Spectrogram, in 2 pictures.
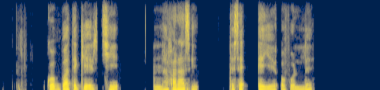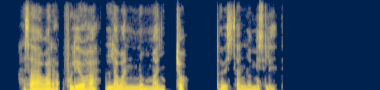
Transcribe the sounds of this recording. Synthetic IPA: ɡ̥ɔbːat̪ɛɡeːɾt͡ʃḭː | nɐfɐɾaːsɪ | t̪ɛsɛ | ɛjɛʔɔfɔlːɛ | hɐsaːwɐɾɐfʊlɛjɔɦalɐwɐnːɔmɐɲt͡ʃːɔ | t̪ʼɐbɪsːɐ̰nːɔmɪsɪleːt̪ɪ̥

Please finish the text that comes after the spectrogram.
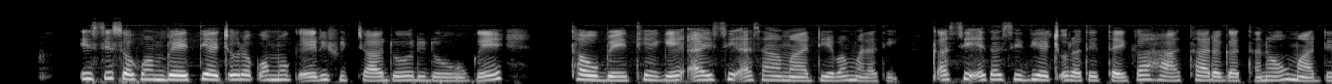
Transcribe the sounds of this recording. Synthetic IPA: ʔɪsːɪsɔfɐnbe̞ːt̪ːɪjɐt͡ʃʼʊɾɐkʼɔmɔkʼeːɾɪfɪt͡ʃːaːd̪o̞ːɾɪd̪oːɡe̞ː | t̪ʰɐwʊbe̞ːt̪ʰːɪjɐɡe̞ːʔɐjsːɪɐsaːmaːd̪ːɪjɛbɐmɐlɐt̪ɪ | kʼɐsːɪɛt̪ɐsɪd̪ɪjɐt͡ʃʼʊɾɐt̪ɛt̪ːɐjkːɐɦaːt̪ʰːaːɾɐɡɐt̪ʰːɐnɐwʊmaːd̪ːɪ

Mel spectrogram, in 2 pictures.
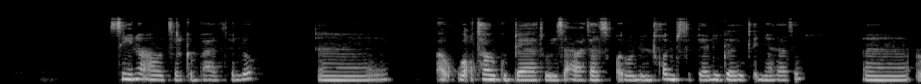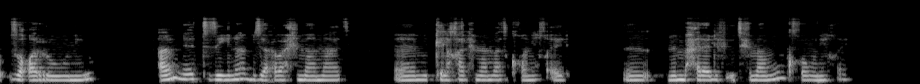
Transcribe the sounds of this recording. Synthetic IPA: z̥e̞naʔawɔt̪ɨɾkʰɨbːahalt̪ʰɐlːo̞ | wɔχʼt̪ʰawiɡud̪ːajat̪wɔjzaʕβat̪ʰat̪z̥ɨkʼɐ̰ɾβɐlːunt̪ɨ̥xo̞nbɨzɨt̪ʰɐfɐlalɐjuɡazet̪ʼɐɲːat̪ʰat̪ʰɨn | zɨχʼɐrːɨβʊnɨjːu | ʔaβnɐt̪ze̞jnabɨzaʕβaħɨmamat̪ | mɨkʰːɨlxalħɨmamat̪kʰɨ̥xonjɪxʔɨ̰l | mɨmːaħalalɐfiʔut̪ʰi̥ħɨmamunkʰɨ̥xɐwːʊnjɪxʔɨl

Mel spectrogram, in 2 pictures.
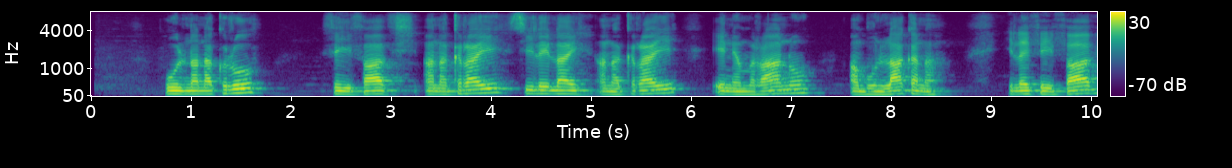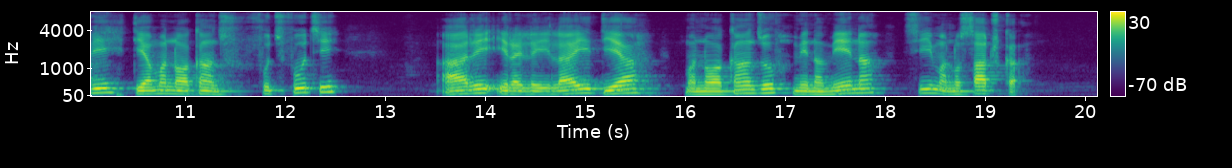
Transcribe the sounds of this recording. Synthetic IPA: ulunanakiɾu | v̥eivavi̥anakiɾajsileilaja̰nakiɾaj | ḛnamiranu | ambunilakanə | ilajveivavid̪̥iəmanoakand͡zu̥fut͡si̥fut͡si | a̰ɾiiɾajlejilajd̪iə | manoakand͡zumenəmenə | simanosaʈ͡ʂu̥kə

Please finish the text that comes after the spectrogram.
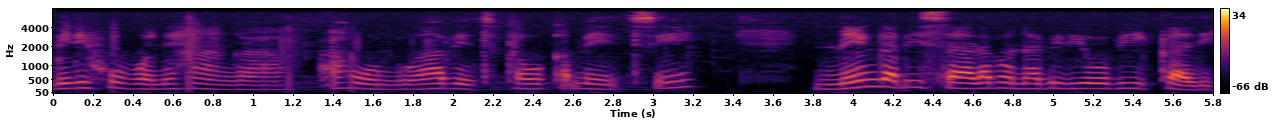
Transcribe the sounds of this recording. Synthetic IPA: βilixuβo̞ne̞xaŋɡaːxuːnduaβet͡si̥kawokamet͡si | ne̞ŋɡaβisalaβonaβilioβikali

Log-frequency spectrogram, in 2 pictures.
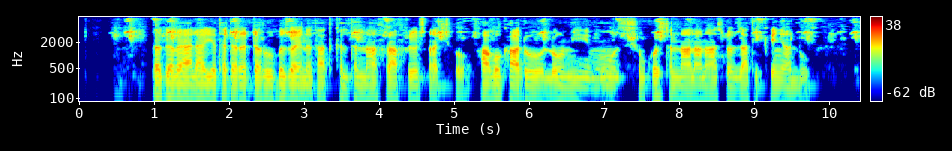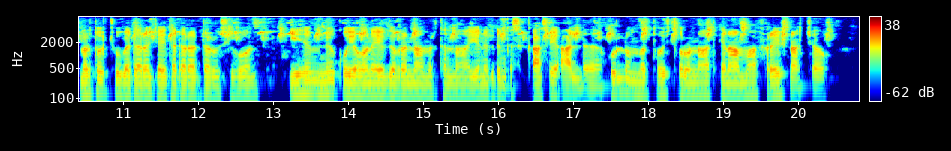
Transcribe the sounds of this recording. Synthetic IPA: b̥əɡəβəjalajːɛt̪ʰəd̪əɾəd̪ːəɾubɨzuajnət̪ʰat̪kʰɨlt̪ʰɨnːafɨɾafɨɾiwo̞t͡ʃːna̰t͡ʃːɛ̰waβo̞kʰad̪o̞lo̞mimuzʃɪŋkʰost̪ʰɨnːananasbəβɨzat̪jɪɡːəɲːalːu | mɨɾt̪ʰo̞t͡ʃːubəd̪əɾəd͡ʒajɛt̪ʰəd̪əɾəd̪əɾusiho̞njɪhɨmːnɨkʼujɛho̞nəjɛɡɨβɾɨnːamɨɾt̪ʰɨnːajɛnɨɡd̪ɨŋkʼɨsɨ̥kʼːase̞ʔalːəhulːumːɨɾt̪ʰo̞t͡ʃːt̪ʼɨɾunːat̪ʼenamːafɨɾeʃnat͡ʃːɛw

